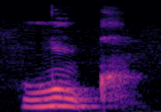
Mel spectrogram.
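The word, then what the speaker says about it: лук: The word is look, look, look. I pronounce consonant letter l as a hard one. Look, l, l, look, look, look.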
